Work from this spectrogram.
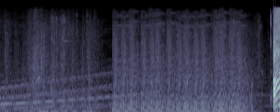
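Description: Gunfire in the Roblox game Isle comes as a dense, continuous fusillade of rapid shots, with a sharp, louder burst right at the end.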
